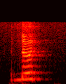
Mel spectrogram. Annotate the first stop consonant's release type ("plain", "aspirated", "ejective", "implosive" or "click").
implosive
